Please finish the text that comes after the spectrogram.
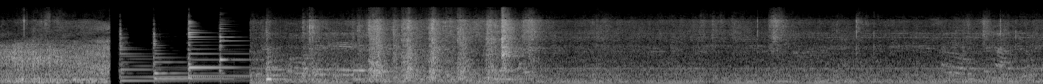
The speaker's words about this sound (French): Il y a des camions, ça fait un peu plus de bruit.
